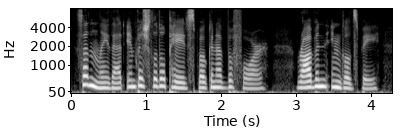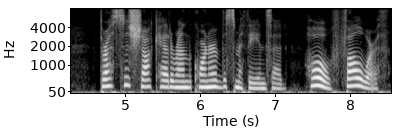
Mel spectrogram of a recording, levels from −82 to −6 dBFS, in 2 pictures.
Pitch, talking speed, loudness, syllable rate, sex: 210 Hz, 170 wpm, -17 LUFS, 5.3 syllables/s, female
